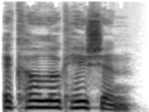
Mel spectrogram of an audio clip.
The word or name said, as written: echolocation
